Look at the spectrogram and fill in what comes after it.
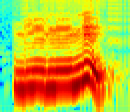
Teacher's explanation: in dem Fall sprecht ihr nämlich die Silbe mit dem Zungenrücken statt mit der Zungenspitze. Und wir müssen natürlich mit der Zungenspitze artikulieren, wenn wir, wie gesagt, nicht super schnell sind, dass wir irgendeine Doppelzunge machen.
